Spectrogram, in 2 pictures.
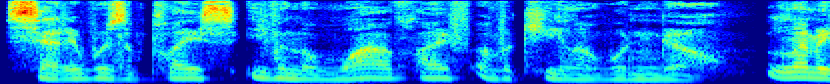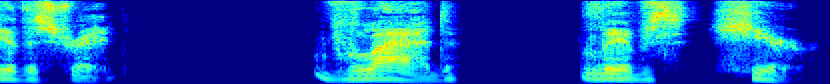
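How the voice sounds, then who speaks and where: An actor playing an easygoing, wry spacefaring cowboy and devoted father in a video game, with a husky voice and folksy, drawling, dryly sarcastic phrasing. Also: mid-range voice, slow, no echo, studio quality. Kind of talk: video game character dialogue.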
